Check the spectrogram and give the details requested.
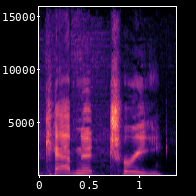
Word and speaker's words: Cabinetree: what got my attention cabinet tree okay but it's spelled TR EE to me that's brilliant now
